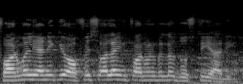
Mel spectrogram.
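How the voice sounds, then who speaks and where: A man with a high voice runs an exam revision lecture, firing questions at his students and answering them himself. His speech trails off into a long, reverberant tail. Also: fast, a little hiss or hum. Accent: Indian English words. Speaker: teacher.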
